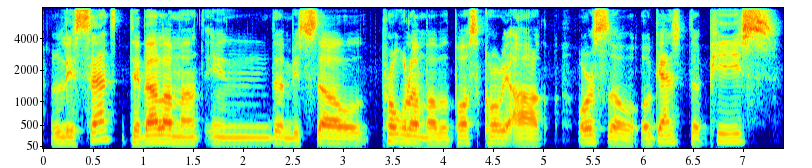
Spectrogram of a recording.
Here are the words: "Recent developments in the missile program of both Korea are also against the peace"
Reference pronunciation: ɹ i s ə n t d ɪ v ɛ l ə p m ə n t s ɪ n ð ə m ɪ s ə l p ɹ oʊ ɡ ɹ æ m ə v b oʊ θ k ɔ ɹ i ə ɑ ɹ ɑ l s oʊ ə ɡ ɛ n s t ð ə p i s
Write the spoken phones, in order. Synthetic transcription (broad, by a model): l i s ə n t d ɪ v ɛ l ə p m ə n t ɪ n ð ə m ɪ s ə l p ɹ oʊ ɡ ɹ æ m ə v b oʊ t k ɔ ɹ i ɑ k ɑ l s oʊ ə ɡ ɛ n s t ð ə p i s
